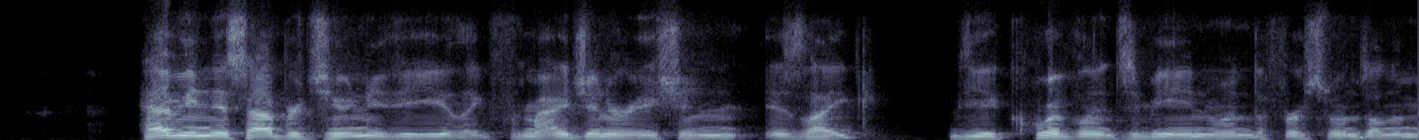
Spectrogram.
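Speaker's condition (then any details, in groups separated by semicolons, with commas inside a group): ALS; cannot speak, types via brain implant, uses cloned voice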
